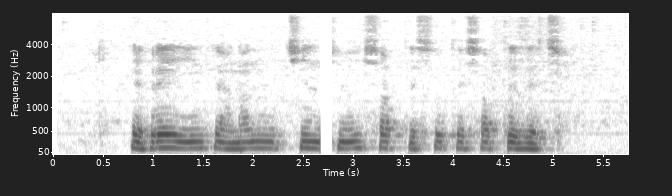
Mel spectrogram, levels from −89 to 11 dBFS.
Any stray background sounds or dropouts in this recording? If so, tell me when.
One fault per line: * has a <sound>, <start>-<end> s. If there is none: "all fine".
* has a dropout, 2.7-2.8 s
